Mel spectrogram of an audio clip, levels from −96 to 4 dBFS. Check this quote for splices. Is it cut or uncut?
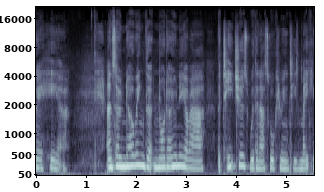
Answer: uncut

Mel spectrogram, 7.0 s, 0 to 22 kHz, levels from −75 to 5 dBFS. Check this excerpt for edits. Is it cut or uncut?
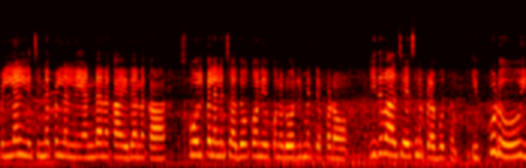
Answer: uncut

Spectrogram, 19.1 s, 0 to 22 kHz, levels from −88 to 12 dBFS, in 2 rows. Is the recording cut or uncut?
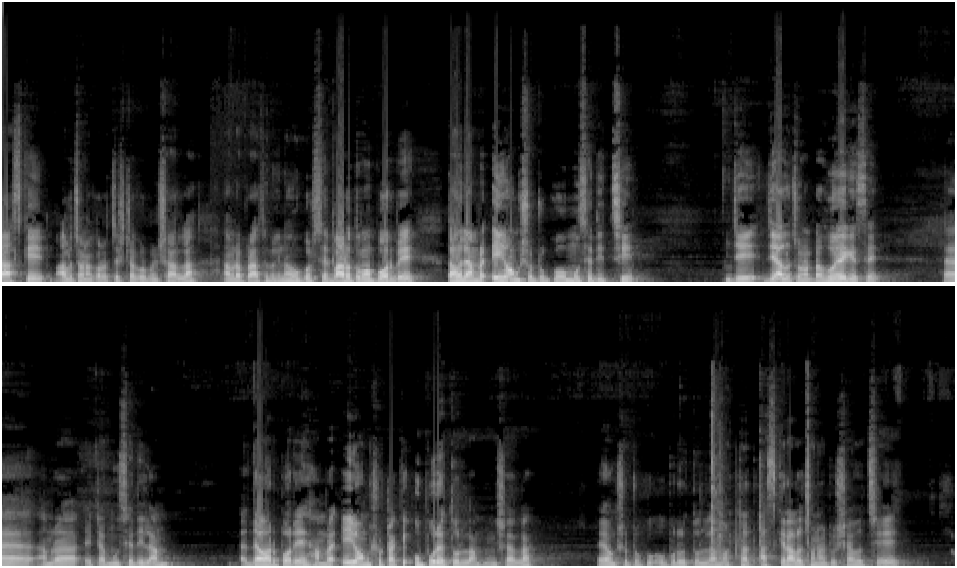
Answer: uncut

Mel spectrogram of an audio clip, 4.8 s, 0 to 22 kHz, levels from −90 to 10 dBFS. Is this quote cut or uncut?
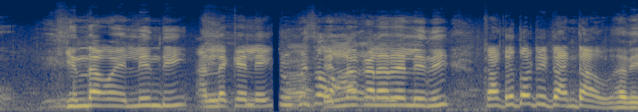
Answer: cut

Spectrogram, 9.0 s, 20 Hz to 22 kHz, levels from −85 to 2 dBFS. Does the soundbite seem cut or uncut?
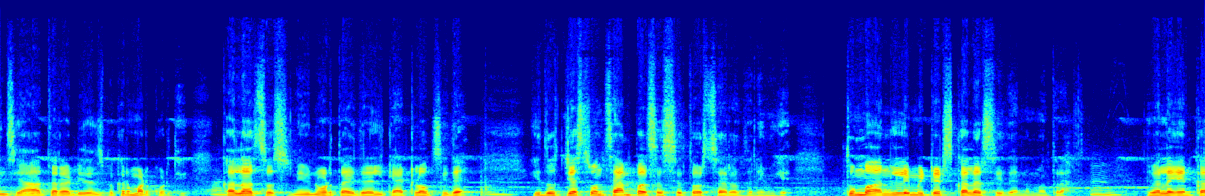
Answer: uncut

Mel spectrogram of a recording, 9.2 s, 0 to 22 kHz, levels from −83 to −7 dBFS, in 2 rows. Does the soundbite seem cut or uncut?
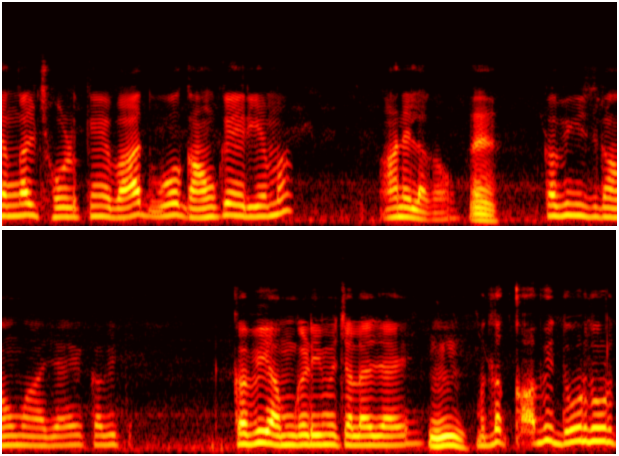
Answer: uncut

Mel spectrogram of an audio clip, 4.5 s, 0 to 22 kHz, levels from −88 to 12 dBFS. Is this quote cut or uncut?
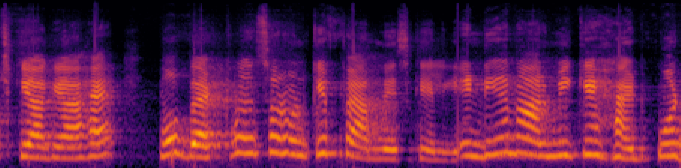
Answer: cut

